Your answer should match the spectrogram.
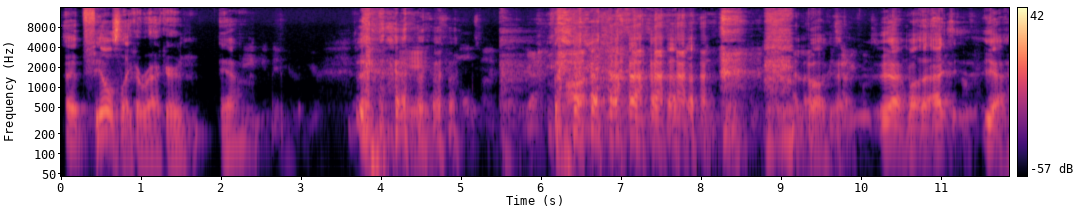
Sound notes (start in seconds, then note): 3.7 laughing; 5.5 board laughing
